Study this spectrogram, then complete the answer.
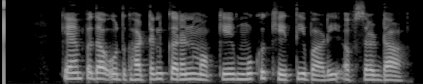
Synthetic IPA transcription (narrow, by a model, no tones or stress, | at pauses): kɛ̃ːmpd̪aːʊd̪ɡʱaːʈənkəɾənmɔːkemʊkʰkʰːeːt̪ibaːɽiːʔəfsəɾɖaː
